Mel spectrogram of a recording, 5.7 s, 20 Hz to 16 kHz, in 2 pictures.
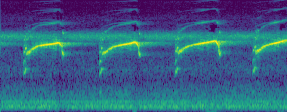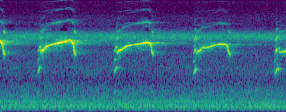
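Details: Bald eagle juvenile wearing a GPS transmitter, flown to its Decorah nest in the morning looking for food: a steady run of seven shrill, rising whistles, one roughly every 0.8 seconds, over a soft low hum.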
